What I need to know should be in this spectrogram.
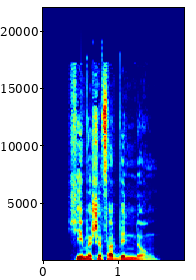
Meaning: chemical compound
- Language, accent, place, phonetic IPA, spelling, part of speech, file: German, Germany, Berlin, [ˈçeːmɪʃə fɛɐ̯ˌbɪndʊŋ], chemische Verbindung, phrase, De-chemische Verbindung.ogg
